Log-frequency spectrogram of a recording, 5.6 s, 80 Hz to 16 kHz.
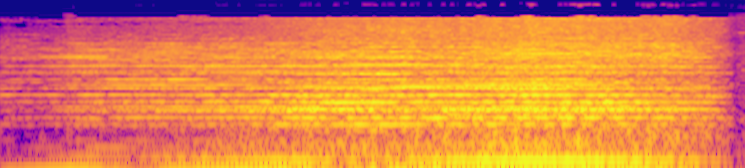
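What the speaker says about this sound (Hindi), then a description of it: "ठीक 7:30 पर किसी ट्रेन के आने की आवाज आई।" A train pulls into a railway station in Ujjain, its horn sounding a long sustained multi-tone blast over rumbling wheels that grows louder and then cuts off near the end.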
